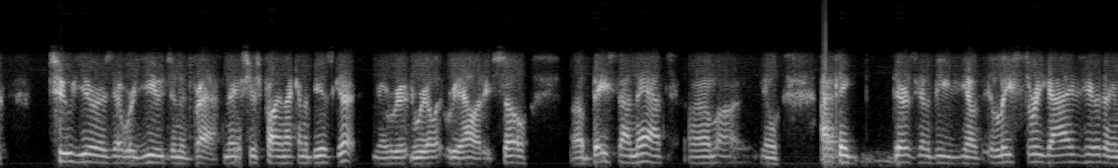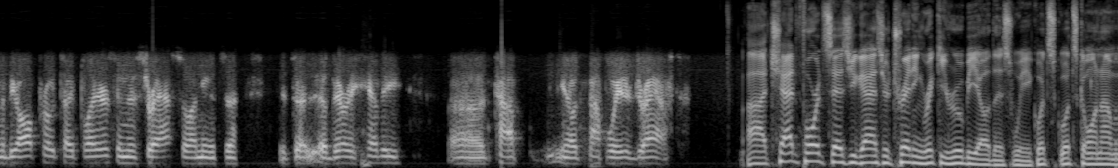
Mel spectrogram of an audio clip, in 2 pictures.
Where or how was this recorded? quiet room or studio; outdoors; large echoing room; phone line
phone line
